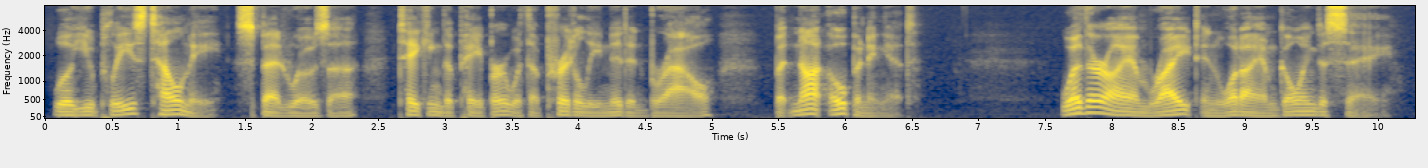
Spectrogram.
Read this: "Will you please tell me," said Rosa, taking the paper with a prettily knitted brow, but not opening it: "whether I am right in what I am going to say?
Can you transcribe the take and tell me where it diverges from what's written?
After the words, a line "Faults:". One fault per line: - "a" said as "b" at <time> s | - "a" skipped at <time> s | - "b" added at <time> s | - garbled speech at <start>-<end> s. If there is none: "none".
"Will you please tell me," sped Rosa, taking the paper with a prettily knitted brow, but not opening it: "whether I am right in what I am going to say?
Faults:
- "said" said as "sped" at 1.4 s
